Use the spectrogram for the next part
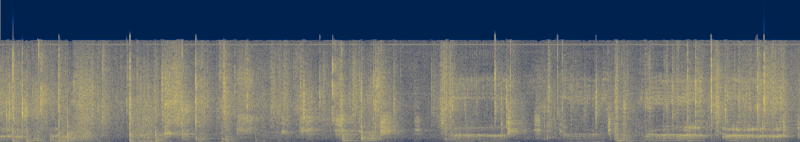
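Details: Two-year-old male fox terrier chewing up a carton box indoors in Hong Kong one evening; harsh throaty growls and snarls in uneven bursts over crunching, scraping cardboard.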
